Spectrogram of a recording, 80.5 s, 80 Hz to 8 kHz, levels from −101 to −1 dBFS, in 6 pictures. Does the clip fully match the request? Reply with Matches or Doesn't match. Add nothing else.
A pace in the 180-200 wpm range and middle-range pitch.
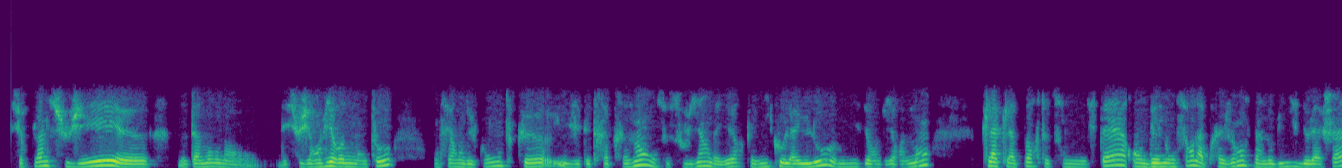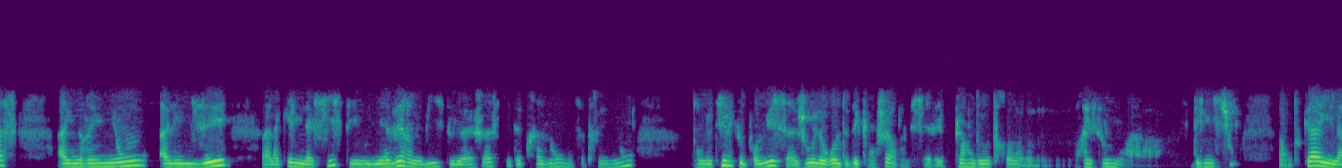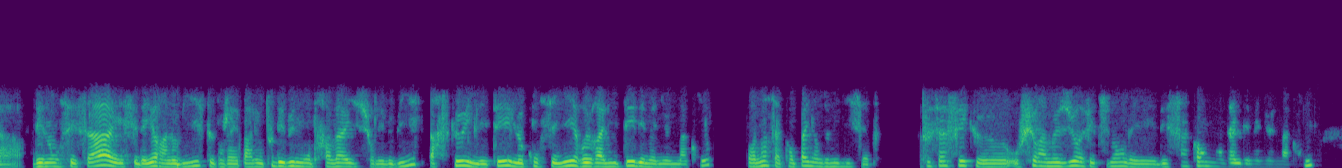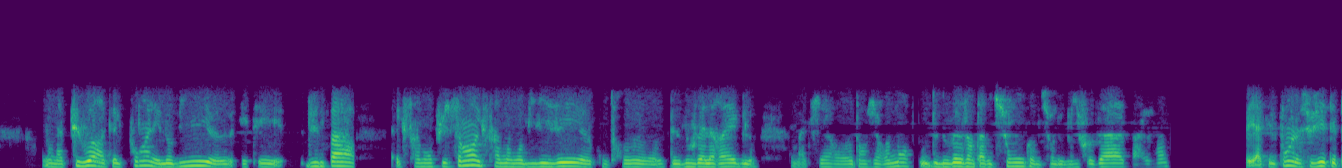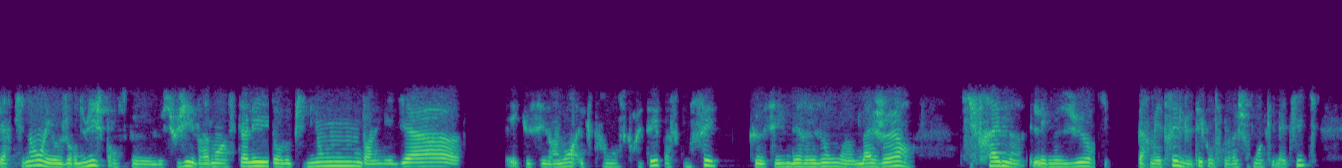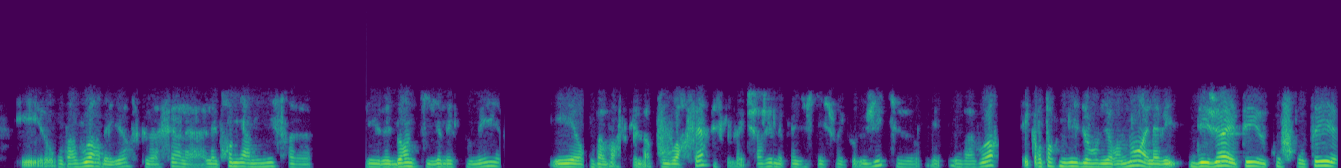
Doesn't match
